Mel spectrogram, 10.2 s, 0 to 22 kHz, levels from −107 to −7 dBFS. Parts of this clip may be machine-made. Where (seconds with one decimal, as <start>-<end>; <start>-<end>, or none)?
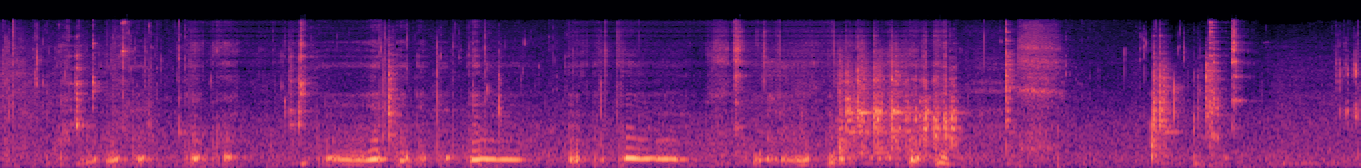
1.4-2.3; 4.3-7.1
